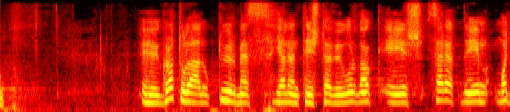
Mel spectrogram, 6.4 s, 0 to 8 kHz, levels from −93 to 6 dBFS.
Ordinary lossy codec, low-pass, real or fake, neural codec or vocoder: Opus, 24 kbps; 7.2 kHz; real; none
